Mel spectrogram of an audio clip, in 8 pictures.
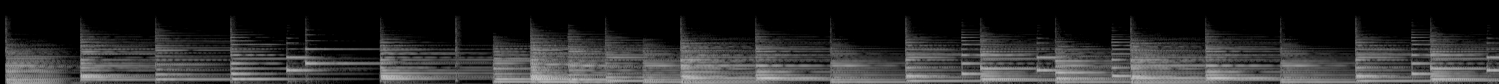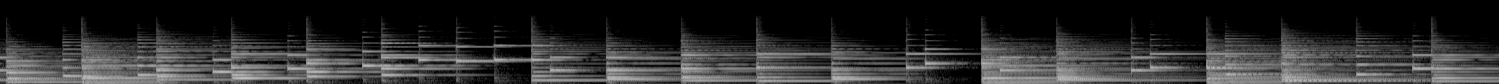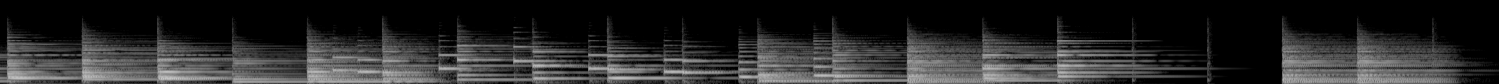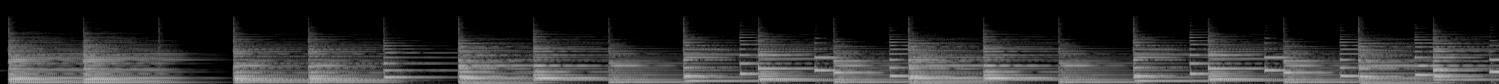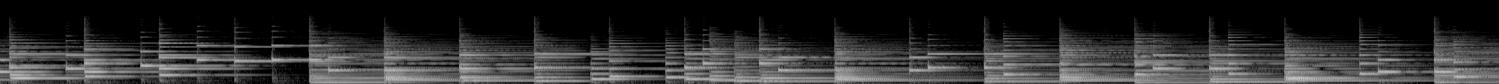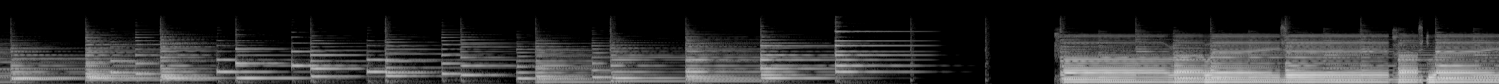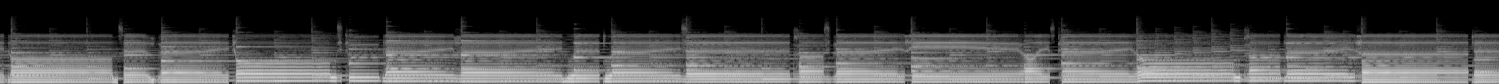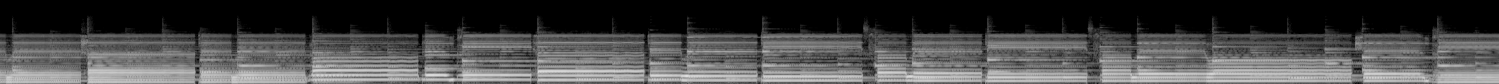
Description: E. ELGAR - FROM THE BAVARIAN HIGHLANDS Lullaby (bass II) (Voice with metronome) Ads stop: auto-stop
